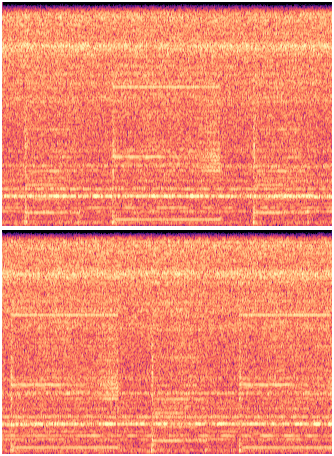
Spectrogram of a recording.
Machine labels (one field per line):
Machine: slide rail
